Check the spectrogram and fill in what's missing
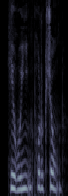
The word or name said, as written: heroinproduktion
